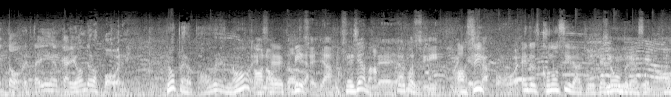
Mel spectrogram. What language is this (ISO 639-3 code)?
spa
